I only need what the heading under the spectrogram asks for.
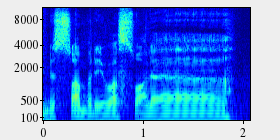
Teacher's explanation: اگر وقف کنیم میشه بالصبر والصلاه، ه خوانده میشه.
